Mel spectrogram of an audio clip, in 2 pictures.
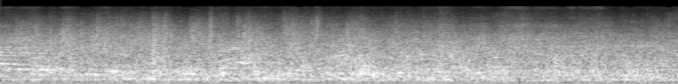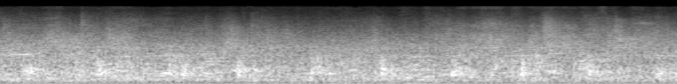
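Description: Crowd of shoppers: many voices talking over one another in a steady, indistinct babble.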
